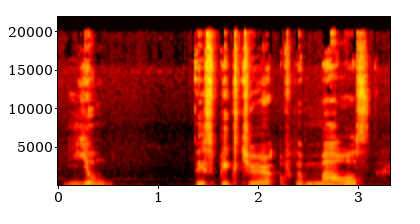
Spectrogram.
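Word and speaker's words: 四: We pronounce yon.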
